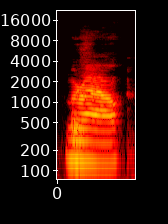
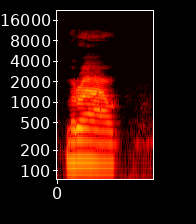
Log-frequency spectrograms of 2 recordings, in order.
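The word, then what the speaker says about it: Murao: It's Mura... M-U-R-A-O. Morau. Shuko. Shuko Morau is how I pronounce that.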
